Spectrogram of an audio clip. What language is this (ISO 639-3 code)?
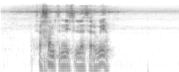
kab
